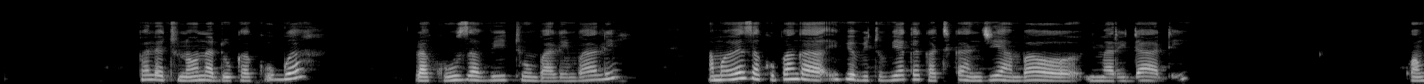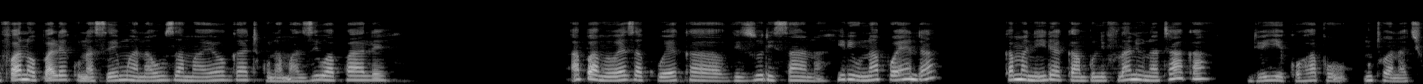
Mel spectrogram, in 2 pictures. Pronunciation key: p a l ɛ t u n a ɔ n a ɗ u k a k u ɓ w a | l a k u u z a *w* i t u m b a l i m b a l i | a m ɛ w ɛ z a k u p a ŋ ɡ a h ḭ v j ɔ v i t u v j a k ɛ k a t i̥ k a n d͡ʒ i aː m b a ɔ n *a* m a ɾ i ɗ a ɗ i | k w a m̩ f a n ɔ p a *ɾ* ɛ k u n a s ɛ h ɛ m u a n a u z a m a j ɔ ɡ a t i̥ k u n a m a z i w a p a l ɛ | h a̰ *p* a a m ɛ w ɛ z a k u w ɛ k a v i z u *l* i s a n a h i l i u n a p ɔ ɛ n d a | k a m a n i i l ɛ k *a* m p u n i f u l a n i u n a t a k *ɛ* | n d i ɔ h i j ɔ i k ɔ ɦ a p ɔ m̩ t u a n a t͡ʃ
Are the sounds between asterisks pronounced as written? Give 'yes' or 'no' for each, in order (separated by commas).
no, no, no, yes, no, yes, no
